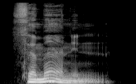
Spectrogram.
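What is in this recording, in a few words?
numbers "thamanin", Arabic; raqm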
